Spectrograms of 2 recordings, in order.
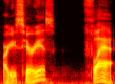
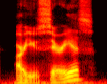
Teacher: It barely sounds like a question. But add that little upward flick at the end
